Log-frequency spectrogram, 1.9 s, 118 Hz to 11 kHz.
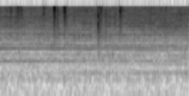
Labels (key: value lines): label: anthrophony, boat engine
recorder: SoundTrap 300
